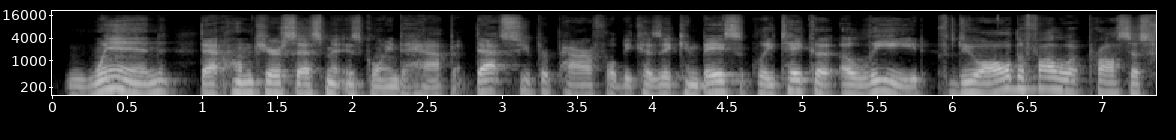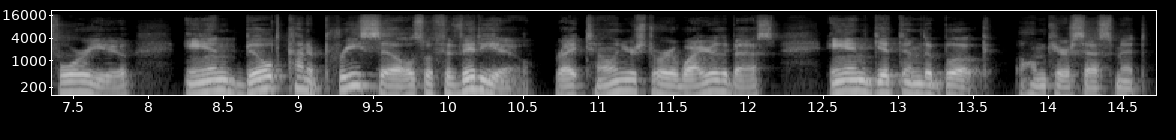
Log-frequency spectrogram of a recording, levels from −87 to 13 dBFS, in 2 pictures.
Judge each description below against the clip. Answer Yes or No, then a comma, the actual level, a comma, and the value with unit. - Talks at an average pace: No, fast, 220 wpm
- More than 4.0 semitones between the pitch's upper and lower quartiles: Yes, average, 4.8 semitones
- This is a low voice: Yes, low, 130 Hz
